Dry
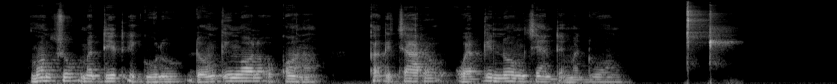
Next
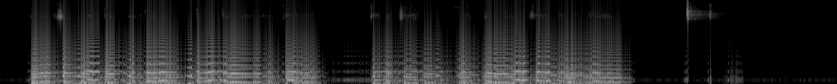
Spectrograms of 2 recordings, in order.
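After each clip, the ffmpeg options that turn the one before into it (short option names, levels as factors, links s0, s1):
-af "acompressor=threshold=0.0282:ratio=2.5,afftfilt=real='re*(1-between(b*sr/4096,430,8700))':imag='im*(1-between(b*sr/4096,430,8700))':win_size=4096:overlap=0.75,aeval=exprs='val(0)*sgn(sin(2*PI*200*n/s))':c=same,volume=1.41"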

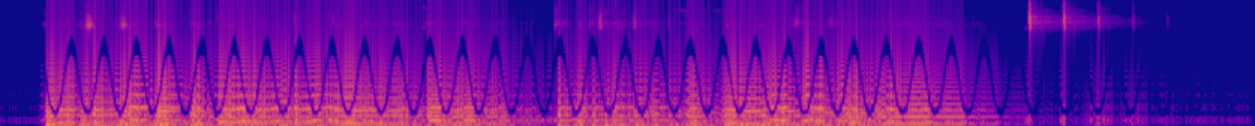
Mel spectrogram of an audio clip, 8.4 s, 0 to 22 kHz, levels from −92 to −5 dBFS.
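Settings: -filter_complex "[0:a]asplit=2[s0][s1];[s1]aecho=0:1:230|460|690|920:0.631|0.183|0.0531|0.0154[s2];[s0][s2]amix=inputs=2:normalize=0,afftfilt=real='re*(1-between(b*sr/1024,420*pow(5000/420,0.5+0.5*sin(2*PI*4.6*pts/sr))/1.41,420*pow(5000/420,0.5+0.5*sin(2*PI*4.6*pts/sr))*1.41))':imag='im*(1-between(b*sr/1024,420*pow(5000/420,0.5+0.5*sin(2*PI*4.6*pts/sr))/1.41,420*pow(5000/420,0.5+0.5*sin(2*PI*4.6*pts/sr))*1.41))':win_size=1024:overlap=0.75,volume=0.398"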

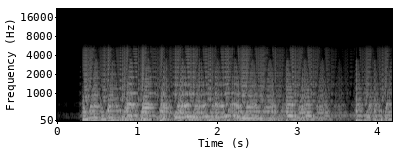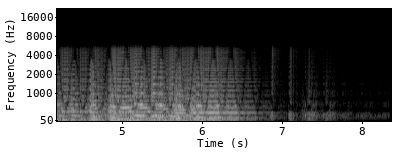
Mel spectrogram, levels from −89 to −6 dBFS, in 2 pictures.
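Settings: -af "asoftclip=type=tanh:threshold=0.0376,aecho=1:1:29|66:0.355|0.178,aresample=11025,aresample=44100,volume=1.12"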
